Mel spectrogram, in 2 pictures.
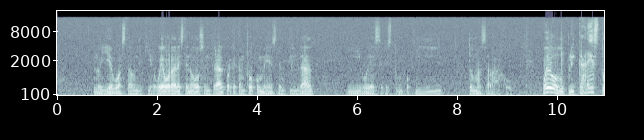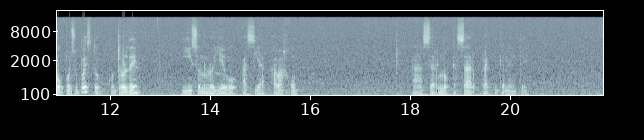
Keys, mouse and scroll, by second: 1.0 click, 1.6 click, 2.0 click, 3.1 click, 3.9 Delete, 6.2-8.8 drag, 9.6 click, 10.4 ctrl+scroll down 1, 12.2 ctrl+d, 13.1-17.8 ctrl+drag, 18.0-18.5 ctrl+scroll up 1, 19.2-21.8 drag.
